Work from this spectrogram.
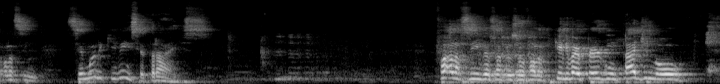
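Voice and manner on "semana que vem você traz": soft, hushed, low aside. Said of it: "fala baixinho pra ninguém escutar".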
